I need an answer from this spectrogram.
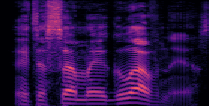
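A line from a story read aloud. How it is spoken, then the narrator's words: Plain. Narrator (Russian): сказала матушка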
